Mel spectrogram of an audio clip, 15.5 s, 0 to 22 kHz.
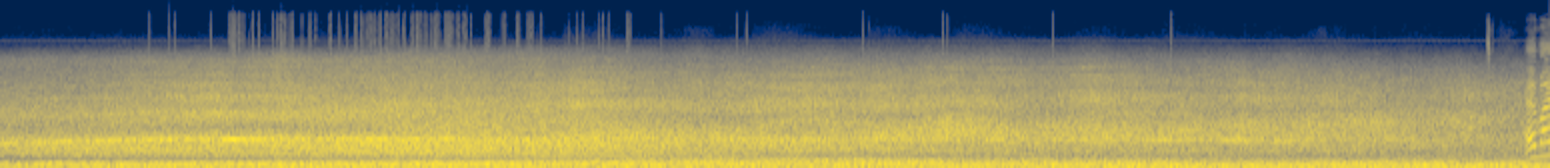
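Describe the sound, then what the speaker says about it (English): Japan Airlines jet taking off from runway 28 Left at San Francisco, a loud, continuous engine roar heard from a distance that holds steady for the whole span with no break. "That is Japan Airlines Flight 57 heading to Tokyo Narita."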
